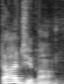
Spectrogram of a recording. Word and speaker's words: Dajiban: who knows everything about Dody bomb okay that's am I saying it correctly that is you're saying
